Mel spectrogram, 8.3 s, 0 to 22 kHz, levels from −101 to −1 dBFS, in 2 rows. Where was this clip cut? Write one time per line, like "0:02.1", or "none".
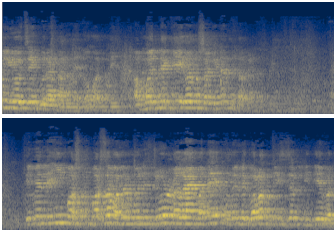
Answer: none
